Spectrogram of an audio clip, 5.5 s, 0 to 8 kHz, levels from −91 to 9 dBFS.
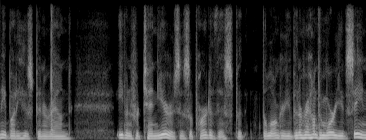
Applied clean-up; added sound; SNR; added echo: none; Explosion; 18 dB; none.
